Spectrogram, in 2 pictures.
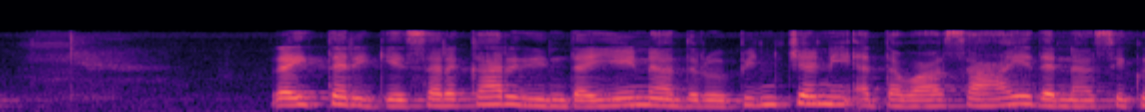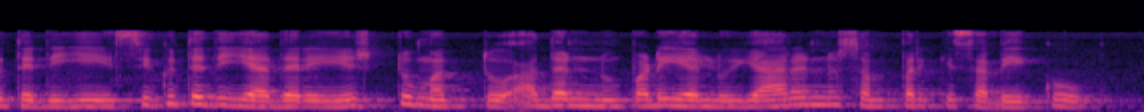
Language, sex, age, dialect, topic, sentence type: Kannada, female, 36-40, Coastal/Dakshin, agriculture, question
